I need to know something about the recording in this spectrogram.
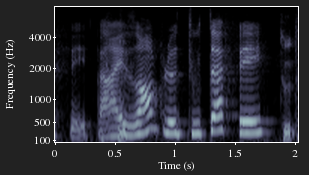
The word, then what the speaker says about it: tout à fait: Par exemple, tout à fait. Tout à fait. Donc là, hein, on ne prononce pas le T.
